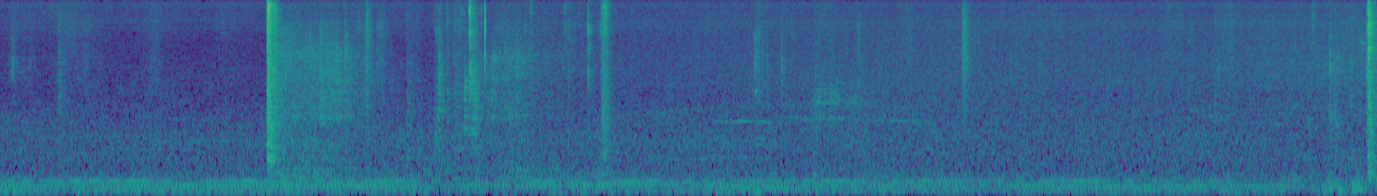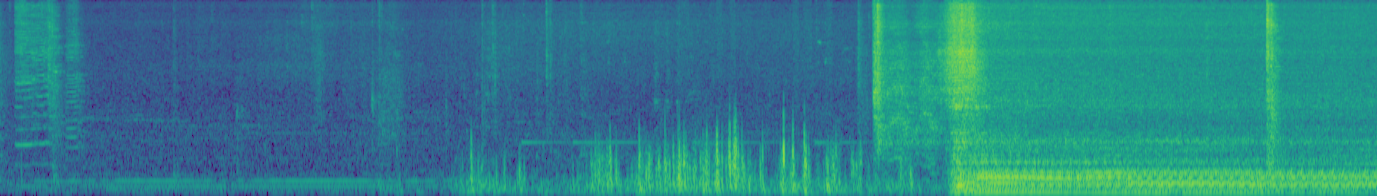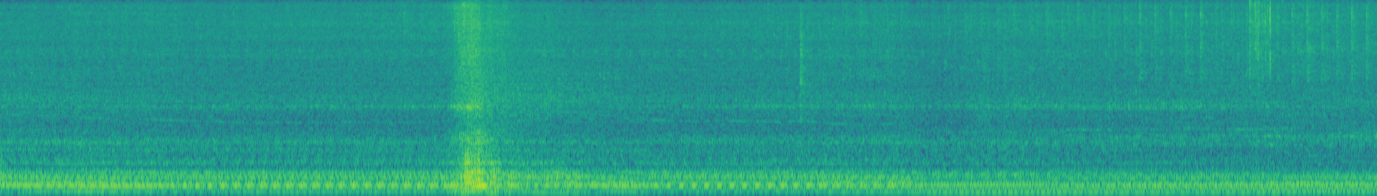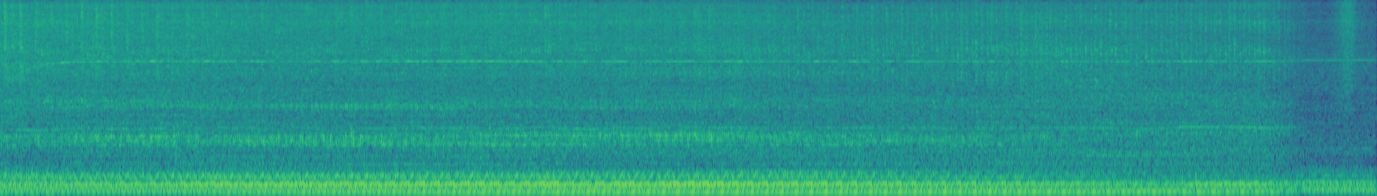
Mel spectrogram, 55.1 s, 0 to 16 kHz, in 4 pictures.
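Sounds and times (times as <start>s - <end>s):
car engine cranking: 22.4s - 54.5s
car engine idling: 22.5s - 55.0s
engine revving: 22.6s - 29.4s, 31.7s - 37.6s.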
